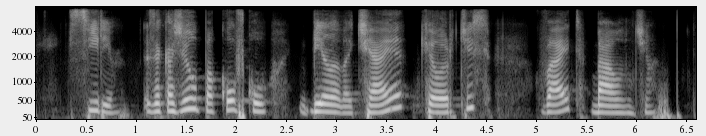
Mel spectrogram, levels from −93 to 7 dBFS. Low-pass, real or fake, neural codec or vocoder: 7.2 kHz; fake; codec, 16 kHz, 2 kbps, X-Codec, HuBERT features, trained on balanced general audio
